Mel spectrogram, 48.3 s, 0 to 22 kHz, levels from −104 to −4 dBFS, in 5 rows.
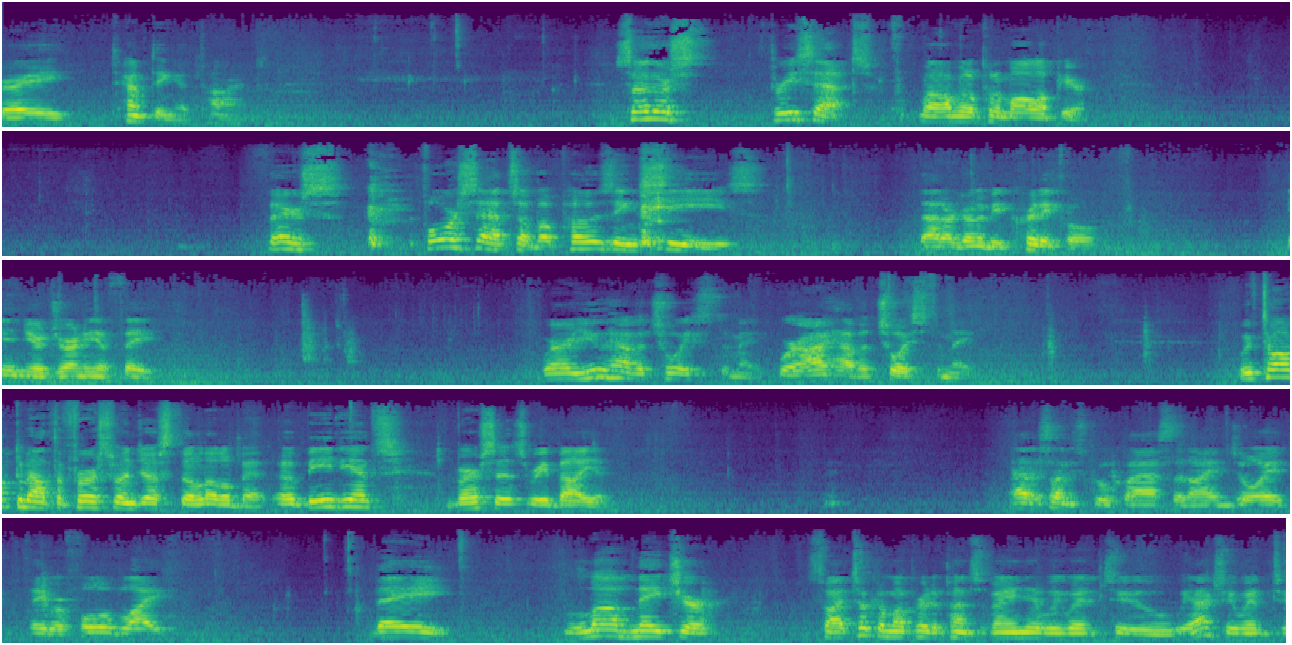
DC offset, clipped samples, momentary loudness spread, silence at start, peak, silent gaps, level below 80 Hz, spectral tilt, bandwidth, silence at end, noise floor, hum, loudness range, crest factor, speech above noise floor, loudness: under 0.1%; under 0.1%; 15 LU; 0 s; -2 dBFS; none; -56 dBFS; -4.5 dB/octave; 15.5 kHz; 0 s; -63 dBFS; none; 9 LU; 20 dB; 41 dB; -22 LUFS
